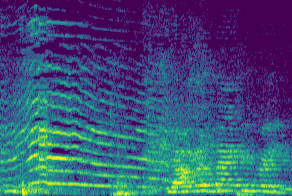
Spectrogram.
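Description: A woman's voice through a microphone and church PA, high-pitched and drawn out, in two long phrases that each fall in pitch.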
